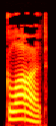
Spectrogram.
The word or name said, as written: glod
